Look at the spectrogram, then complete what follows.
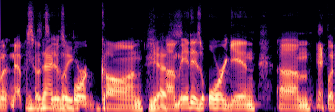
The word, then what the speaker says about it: Oregon: one time on an episode oron it is Oran um but it's common common happens yeah they're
